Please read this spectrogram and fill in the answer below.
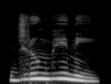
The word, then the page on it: ಜೃಂಭಣ: Kannada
